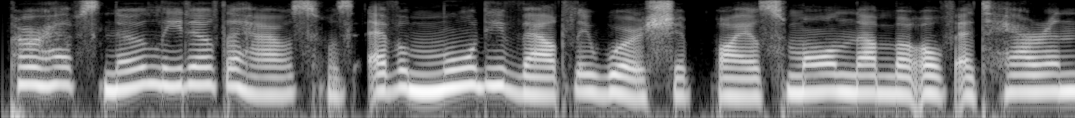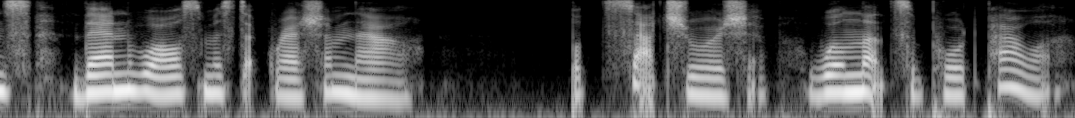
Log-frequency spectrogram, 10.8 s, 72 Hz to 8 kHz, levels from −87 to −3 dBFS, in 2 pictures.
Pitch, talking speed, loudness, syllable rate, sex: 205 Hz, 160 wpm, -17 LUFS, 4.7 syllables/s, female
